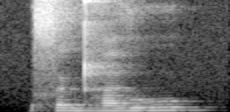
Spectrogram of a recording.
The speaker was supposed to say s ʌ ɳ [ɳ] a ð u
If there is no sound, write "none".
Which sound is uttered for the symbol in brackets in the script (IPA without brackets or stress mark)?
ɖʱ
